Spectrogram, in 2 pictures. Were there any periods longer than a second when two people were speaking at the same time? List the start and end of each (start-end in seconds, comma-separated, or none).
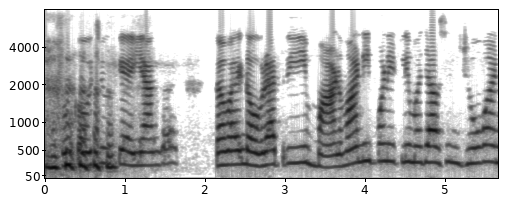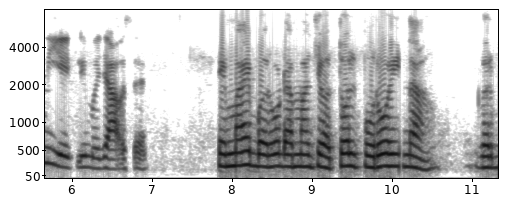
none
